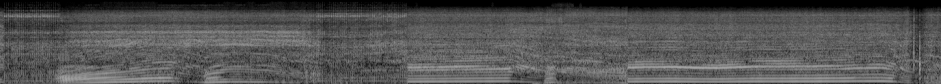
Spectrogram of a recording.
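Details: Husqvarna 162 two-stroke chainsaw, about 50 years old, repaired after not running, cutting firewood: strong high scream that dips as the chain bites and recovers cleanly each cut; plenty of power; normal running under load.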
